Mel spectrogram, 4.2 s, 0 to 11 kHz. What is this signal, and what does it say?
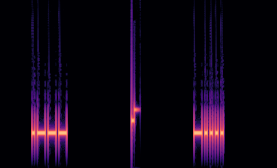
Morse code, heard as a keyed tone, about 30 wpm, 700 Hz. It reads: J 6
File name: Single-Letter-Number-30wpm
